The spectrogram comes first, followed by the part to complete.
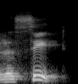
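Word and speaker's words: receipt: दूसरा वर्ड है हमारे पास रसीट। इसको रॉन्ग प्रोनाउंसिएशन की जाती है रसीट। पी टोटली साइलेंट है इसमें। रसीट, रसीट।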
